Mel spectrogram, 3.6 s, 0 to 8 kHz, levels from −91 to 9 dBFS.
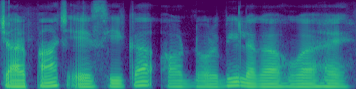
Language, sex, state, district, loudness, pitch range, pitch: Hindi, male, Jharkhand, Ranchi, -21 LUFS, 95-110 Hz, 100 Hz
